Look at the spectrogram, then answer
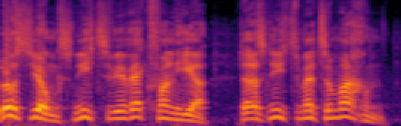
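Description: A man voicing a soot-covered, out-of-breath army sergeant who shouts urgent orders. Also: a little high, animated, a little fast, dry recording, pitched above the performer's own voice. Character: soot-blackened breathless older sergeant, commanding.

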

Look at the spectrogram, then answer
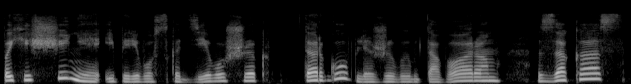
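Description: A woman voicing the story's hero, a cold, sardonic young man who speaks slowly and deliberately. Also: sits low, big pitch swings, a little mellow, no echo, clean studio sound, exaggerated voice.

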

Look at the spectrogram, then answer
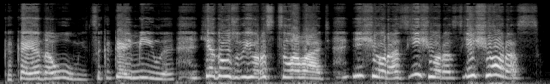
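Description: A woman voicing a loyal, eager male dog who pleads and gushes in a high, loud voice. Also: fast. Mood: overjoyed.

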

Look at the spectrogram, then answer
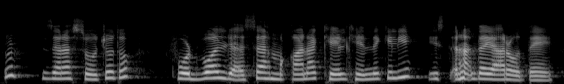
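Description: Woman reading as a flustered young girl, high voice, fussy, grumbling, storybook. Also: lo-fi sound, natural voice. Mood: scornful. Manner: complaining, then crying out in pain.

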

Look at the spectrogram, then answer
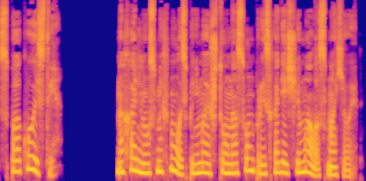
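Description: A woman reading a first-person novel aloud in an even, measured storytelling manner. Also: medium pitch, no room sound, clean studio sound. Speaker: audiobook reader.

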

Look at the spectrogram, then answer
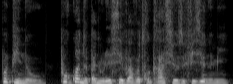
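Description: A reader voicing a cultivated gentleman thief who talks with cool, scornful irony. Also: medium pitch, lively intonation, normal speed, slightly rough. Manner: sardonic, coolly ironic.

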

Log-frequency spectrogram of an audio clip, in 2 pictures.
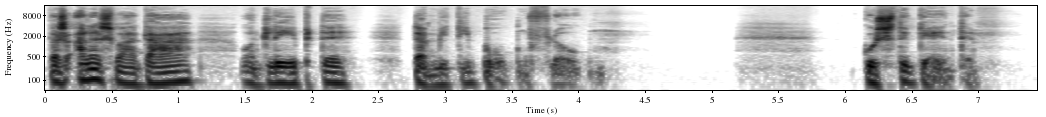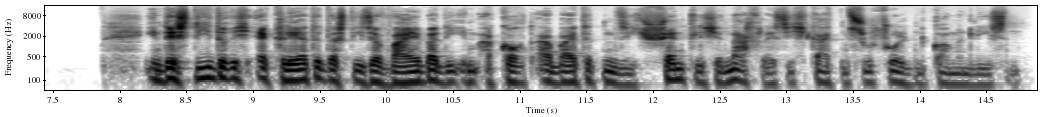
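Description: A man with a very husky voice reading a literary novel aloud as an audiobook narrator, measured and dramatic. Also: low voice, fairly even intonation.

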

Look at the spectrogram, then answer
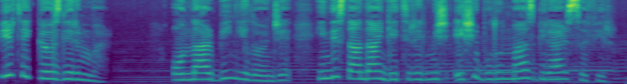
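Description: A woman voicing a gentle, selfless male prince statue in an audiobook, speaking softly and imploringly. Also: a little high, normal speed, soft background music, close to an everyday voice. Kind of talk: audiobook character voice.

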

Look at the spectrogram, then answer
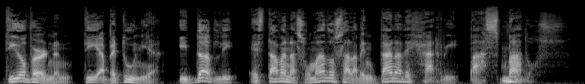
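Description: Expressive Latin American Spanish male narrator. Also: low voice, moderate pace, slightly rough. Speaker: audiobook narrator. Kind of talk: scripted narration.

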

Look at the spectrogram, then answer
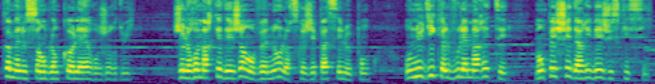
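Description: A woman voicing a brave, gentle young peasant woman who speaks earnestly and pleadingly. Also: mid-range voice, brisk, soft background music, natural voice. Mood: uneasy.

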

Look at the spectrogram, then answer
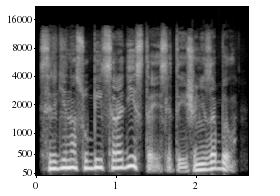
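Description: A man's voice: a little high, sing-song, fast, no room sound, clean studio sound, voice pushed up. A man putting on a firm, commanding young woman. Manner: quiet but firm. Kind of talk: audiobook character reading.

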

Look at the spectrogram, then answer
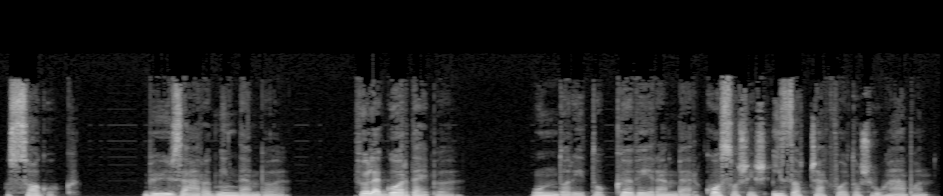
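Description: Gravelly man reading somberly. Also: mid-range voice, flat delivery, a little mellow, no room sound, clean studio sound. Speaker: audiobook narrator. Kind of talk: scripted first-person narration.

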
